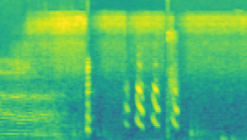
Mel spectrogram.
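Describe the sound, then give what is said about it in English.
A video game bug creature hisses over a steady airy noise, with a low droning tone, a sharp snap, then a quick run of four or five short, falling chittering chirps. “Oh, I can hear another one. Do you hear the bugs?”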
